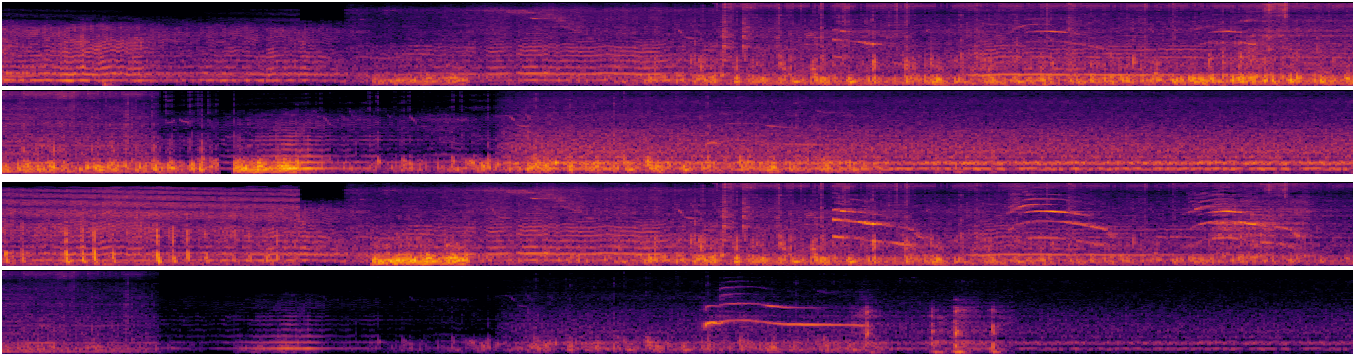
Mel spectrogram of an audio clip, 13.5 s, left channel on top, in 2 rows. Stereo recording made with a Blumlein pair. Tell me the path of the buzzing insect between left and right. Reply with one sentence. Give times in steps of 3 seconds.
In this clip you hear the buzzing insect in the centre from 0 s and on the left from 6 s.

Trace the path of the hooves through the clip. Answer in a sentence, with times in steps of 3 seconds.
In this clip you hear the hooves on the right from 0 s, in the centre from 3 s, on the left from 6 s and not at all from 12 s.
